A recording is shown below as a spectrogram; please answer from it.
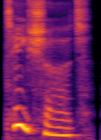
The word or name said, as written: T-shirt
